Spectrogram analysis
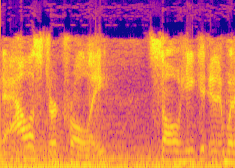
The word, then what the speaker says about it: Crowley: He likes to be have his name pronounced Crowley to rhyme with holy.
